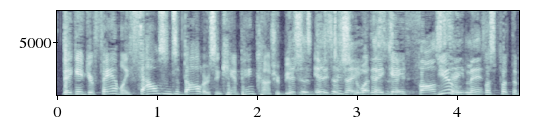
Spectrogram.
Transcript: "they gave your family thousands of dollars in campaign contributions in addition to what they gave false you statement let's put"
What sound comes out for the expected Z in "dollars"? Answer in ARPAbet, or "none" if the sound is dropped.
Z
